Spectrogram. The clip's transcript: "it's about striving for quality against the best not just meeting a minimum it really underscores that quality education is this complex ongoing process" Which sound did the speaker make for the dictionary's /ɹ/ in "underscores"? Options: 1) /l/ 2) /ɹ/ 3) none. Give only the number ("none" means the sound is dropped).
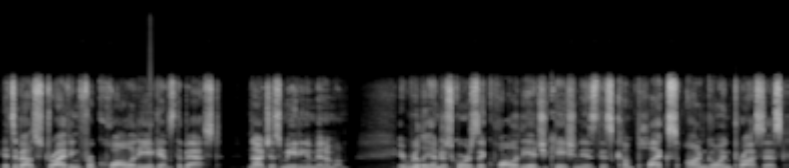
2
